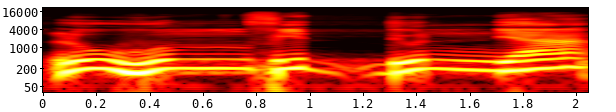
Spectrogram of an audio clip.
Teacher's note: mim sukun bertemu fa idhar syafawi mim sukun dibaca jelas tanpa mendengung · lam takrif yang bertemu dal idgham syamsiyah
